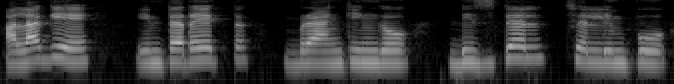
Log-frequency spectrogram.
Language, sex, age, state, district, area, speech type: Telugu, female, 45-60, Andhra Pradesh, Kakinada, urban, spontaneous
